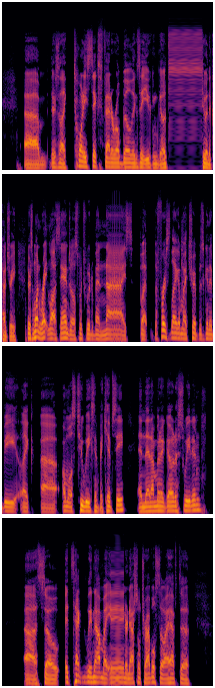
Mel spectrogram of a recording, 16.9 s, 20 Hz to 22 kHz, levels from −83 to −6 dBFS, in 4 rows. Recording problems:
audio freezing; at 3.5 s for 0.5 s, at 6.5 s and at 15 s

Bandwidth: 14.5 kHz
